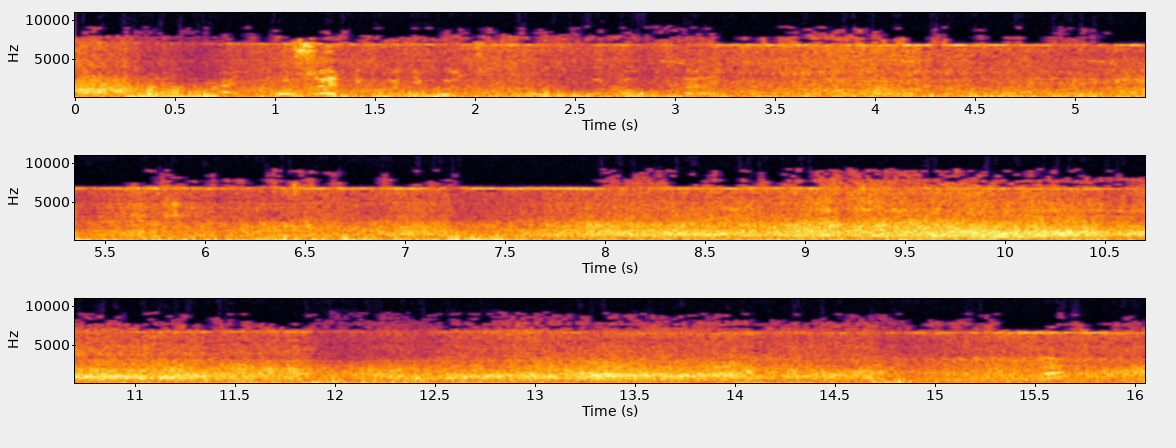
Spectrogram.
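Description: Wind buffets loudly outdoors.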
